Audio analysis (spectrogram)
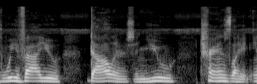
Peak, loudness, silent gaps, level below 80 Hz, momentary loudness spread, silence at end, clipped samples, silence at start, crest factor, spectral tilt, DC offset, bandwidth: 0 dBFS; -17 LUFS; none; -56 dBFS; 6 LU; 0 s; under 0.1%; 0 s; 16 dB; -6 dB/octave; under 0.1%; 16 kHz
